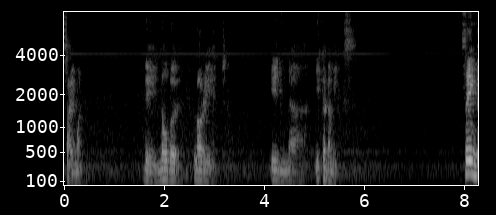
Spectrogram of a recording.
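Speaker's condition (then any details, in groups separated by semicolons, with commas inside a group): No condition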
